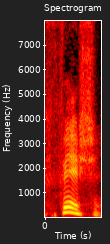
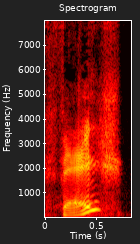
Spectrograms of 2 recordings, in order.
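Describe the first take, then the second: First: The word is pronounced in the usual way. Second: The word is pronounced in an unusual way. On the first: "instead of saying fish" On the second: "Why'd you say it that way?"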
